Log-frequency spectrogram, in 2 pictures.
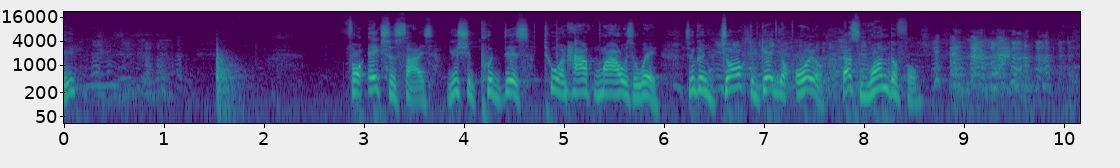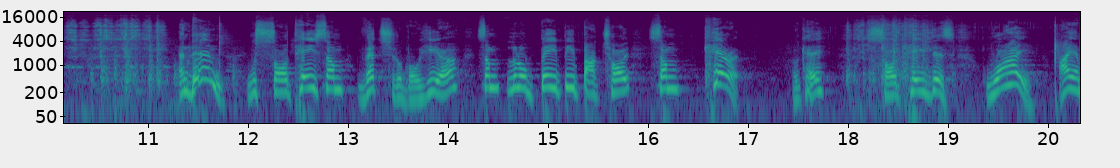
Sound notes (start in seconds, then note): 0.2 audience laughs; 8.7 audience laughs; 10.0 metal stirring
